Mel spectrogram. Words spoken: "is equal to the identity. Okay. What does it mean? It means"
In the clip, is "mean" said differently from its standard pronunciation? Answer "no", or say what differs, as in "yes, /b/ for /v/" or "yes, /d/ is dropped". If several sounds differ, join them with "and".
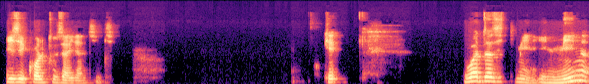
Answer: no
